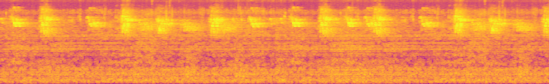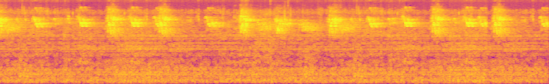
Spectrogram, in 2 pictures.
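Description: Faint bird chirps in short clusters, repeating every second or so over a steady low hum.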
